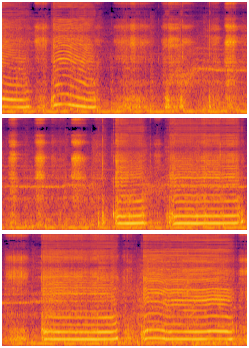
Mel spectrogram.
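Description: A toddler sings long, wavering notes into a toy microphone, heard through a small loudspeaker.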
